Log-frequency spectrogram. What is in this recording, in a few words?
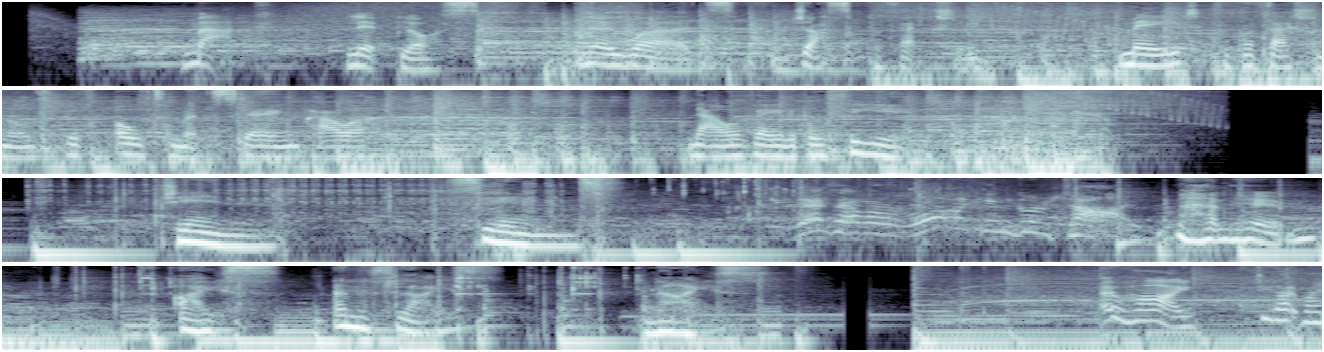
English Uk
